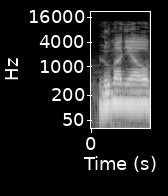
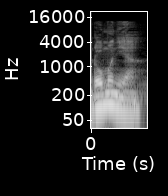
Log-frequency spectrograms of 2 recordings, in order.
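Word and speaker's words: România: 루마니아 명칭은 로니아 대한민국에서는 루마니아라고 표기하지만 실제 발음은 로니아에 가깝다.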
